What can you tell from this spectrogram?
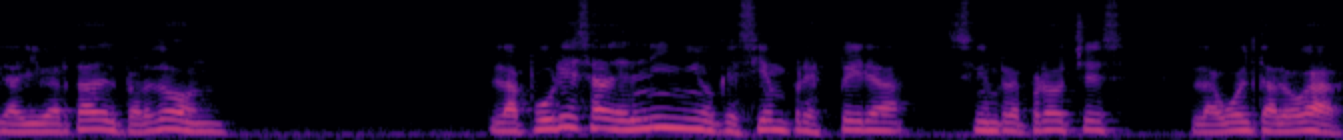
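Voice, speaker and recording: At a fairly slow pace, a man speaks with a high pitch and a calm, gentle tone. His pitch variation is ordinary, and the recording is very clean with a silent background. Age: 50s. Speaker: psychologist and podcaster. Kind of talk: reading aloud of a reflective essay; casual podcast intro.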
